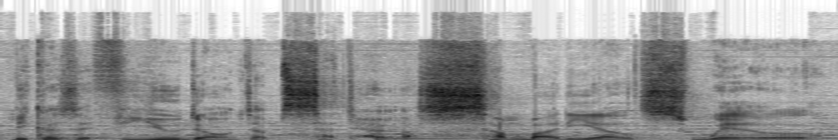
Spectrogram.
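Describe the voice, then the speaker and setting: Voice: sits low, animated, slow pace, gravelly, over music. A mischievous narrator of unclear sex giving a theatrical, gleeful dramatic reading of comic verse. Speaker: author and reader.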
